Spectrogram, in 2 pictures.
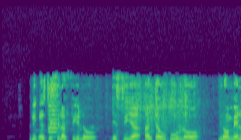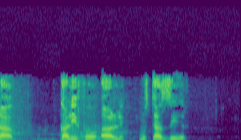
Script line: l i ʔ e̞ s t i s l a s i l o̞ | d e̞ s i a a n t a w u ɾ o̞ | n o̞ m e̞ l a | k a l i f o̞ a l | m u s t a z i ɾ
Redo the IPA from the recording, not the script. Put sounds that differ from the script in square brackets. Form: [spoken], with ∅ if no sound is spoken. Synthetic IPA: l i ʔ e̞ s t i s l a [f] i l o̞ | d e̞ s i a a n t a w u [l] o̞ | n o̞ m e̞ l a | k a l i f o̞ a l | m u s t a z i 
